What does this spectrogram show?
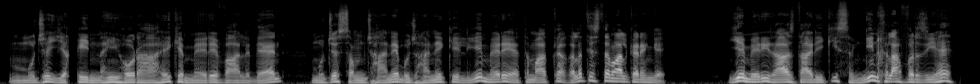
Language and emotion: Urdu, disgusted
